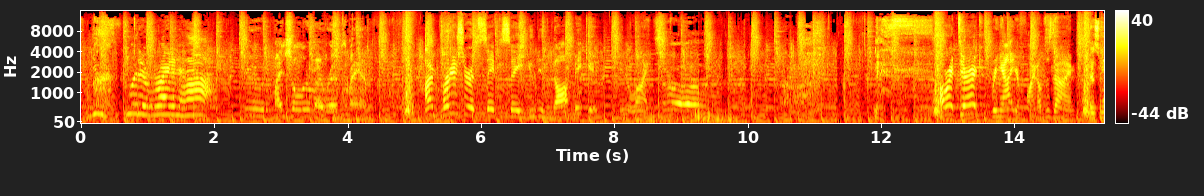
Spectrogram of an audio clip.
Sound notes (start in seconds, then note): 10.4 moans; 11.8 laughs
